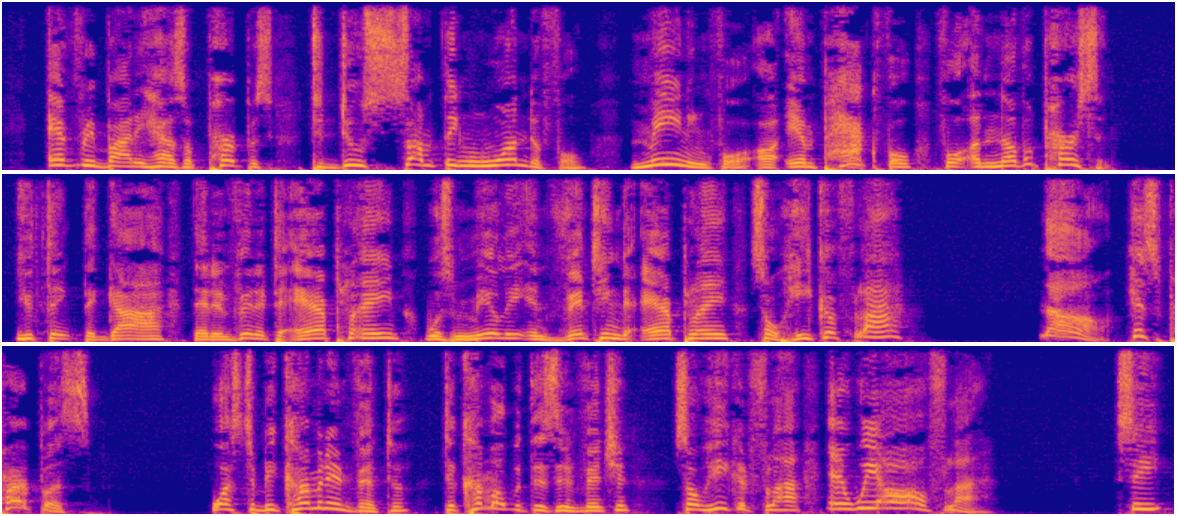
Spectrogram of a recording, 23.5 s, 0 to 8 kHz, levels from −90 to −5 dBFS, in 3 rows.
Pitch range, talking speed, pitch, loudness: 170-245 Hz, 140 wpm, 195 Hz, -21 LUFS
